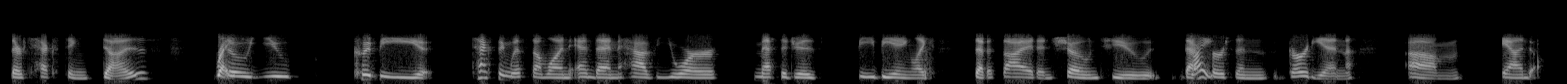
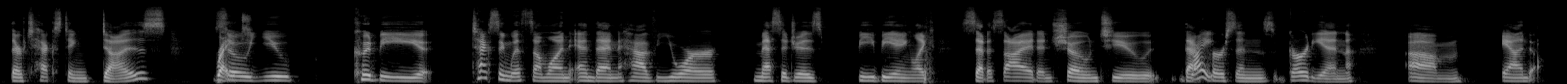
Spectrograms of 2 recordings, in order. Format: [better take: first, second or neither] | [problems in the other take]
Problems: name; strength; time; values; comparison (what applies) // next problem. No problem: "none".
second | phone-call audio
